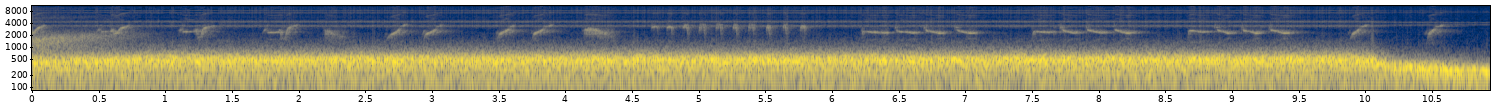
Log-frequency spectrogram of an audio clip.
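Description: Cartoon sound effect: a loud, steady rushing noise overlaid by a string of short, high chirps, with a quick rattling run of chirps about five seconds in. It accompanies the caged bird character turning fuzzy and glowing.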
